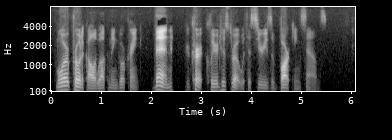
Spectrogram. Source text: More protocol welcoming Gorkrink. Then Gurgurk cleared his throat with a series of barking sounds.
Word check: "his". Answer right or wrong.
right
